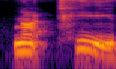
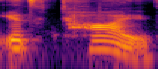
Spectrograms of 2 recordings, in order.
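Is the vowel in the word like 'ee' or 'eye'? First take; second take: ee; eye. First: The vowel sounds like 'ee', ending in 'th'. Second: The vowel sounds like 'eye', ending in 'th'. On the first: The speaker calls it wrong. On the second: The speaker calls it right. "it's tithe, right? Like tithing"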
